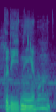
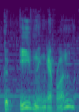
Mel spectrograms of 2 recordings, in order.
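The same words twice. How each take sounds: First: The greeting is mumbled and indistinct. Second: The greeting is spoken clearly and distinctly. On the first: The speaker calls it wrong. "kind of mumbled that" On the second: The speaker calls it right. "Let me do, do that again"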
